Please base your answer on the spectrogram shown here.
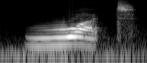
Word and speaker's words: what: head house hair hand words that begin with WH are pronounced H W when what whistle whisper which now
